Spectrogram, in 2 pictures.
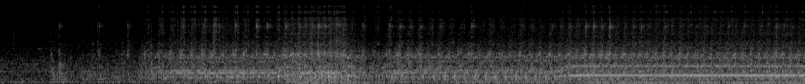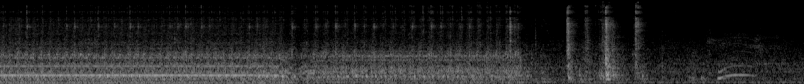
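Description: A sewing machine stitches the bottom seam of a large flat-bottom fabric tote with a 2.5 mm stitch length. It runs in a steady, close whir for most of the stretch, then stops, followed by a few sharp clicks and handling noises.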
